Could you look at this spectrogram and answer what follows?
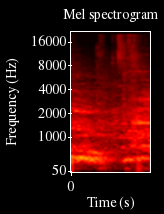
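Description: Wrestling crowd in Mississauga roaring at a near fall in a women's match, a dense, loud wash of cheering and shouting that swells and holds throughout.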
